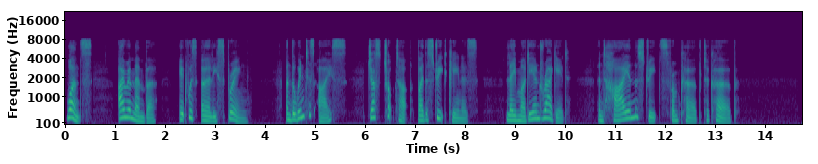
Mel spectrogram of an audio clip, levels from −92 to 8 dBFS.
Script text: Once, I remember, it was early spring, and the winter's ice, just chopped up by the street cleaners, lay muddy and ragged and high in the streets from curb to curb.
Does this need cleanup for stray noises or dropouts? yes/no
no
